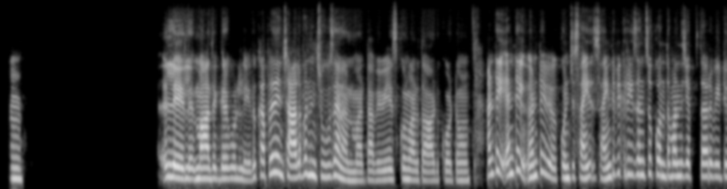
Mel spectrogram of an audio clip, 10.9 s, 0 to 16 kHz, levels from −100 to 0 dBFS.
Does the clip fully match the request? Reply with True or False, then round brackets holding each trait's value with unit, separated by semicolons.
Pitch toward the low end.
False (235 Hz)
